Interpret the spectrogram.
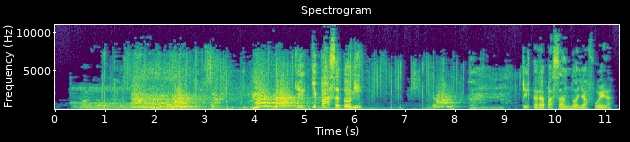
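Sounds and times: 
dog growling: 0:00.3 - 0:05.1
speech: 0:04.8 - 0:06.2, 0:09.4 - 0:11.2.

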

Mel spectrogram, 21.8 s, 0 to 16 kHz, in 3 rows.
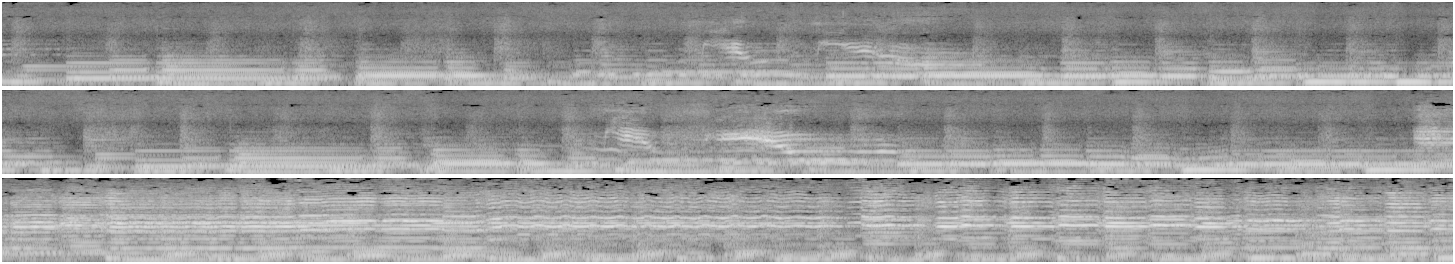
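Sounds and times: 
children's song with steady musical accompaniment: 0:00.0 - 0:21.7
kitten meowing in a children's song: 0:03.4 - 0:05.2, 0:10.2 - 0:12.1.

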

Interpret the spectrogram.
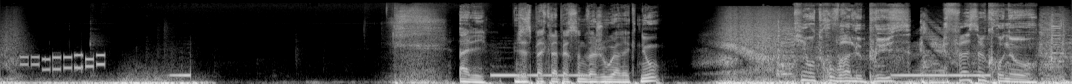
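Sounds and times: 
low rumble: 0:00.0 - 0:02.2, 0:06.6 - 0:09.8
touch-tone keypad dialing a number to a switchboard: 0:00.2 - 0:01.1, 0:01.7 - 0:02.0, 0:04.9 - 0:05.9
speech: 0:05.3 - 0:06.7, 0:08.0 - 0:10.6.

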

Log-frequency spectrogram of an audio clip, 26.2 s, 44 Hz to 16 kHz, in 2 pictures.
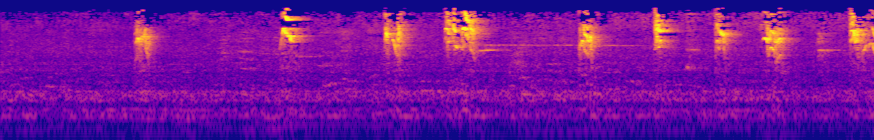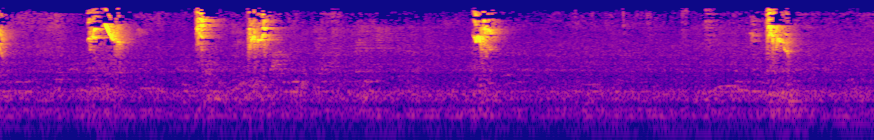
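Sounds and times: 
low steady hum: 0:00.0 - 0:26.2
female red-cowled cardinal chirping: 0:02.0 - 0:02.4, 0:05.8 - 0:07.7, 0:08.6 - 0:13.3, 0:20.2 - 0:20.7, 0:24.3 - 0:25.2.

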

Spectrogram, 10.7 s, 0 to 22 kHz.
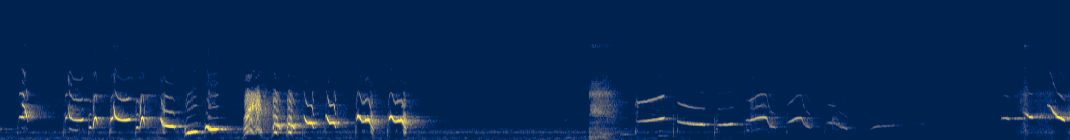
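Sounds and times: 
Oriental magpie-robin singing: 0:00.2 - 0:04.2, 0:06.4 - 0:09.3, 0:10.0 - 0:10.6.

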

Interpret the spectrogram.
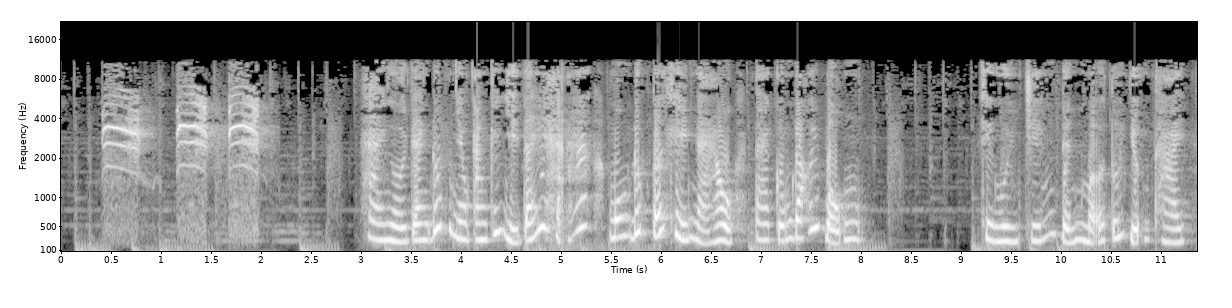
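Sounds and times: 
unhappy small bird squawking: 0:00.4 - 0:02.2
speech: 0:03.1 - 0:08.1, 0:09.2 - 0:11.3.

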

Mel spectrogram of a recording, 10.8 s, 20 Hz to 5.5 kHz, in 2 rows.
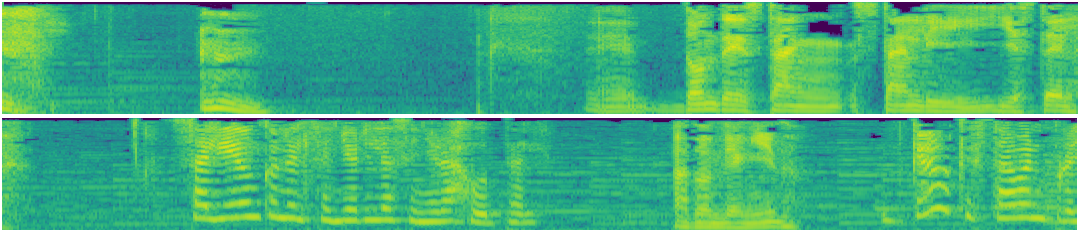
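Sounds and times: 
man giving an embarrassed cough: 0:00.0 - 0:00.4, 0:01.0 - 0:01.4
speech: 0:01.0 - 0:01.4, 0:02.9 - 0:05.6, 0:06.3 - 0:10.7.

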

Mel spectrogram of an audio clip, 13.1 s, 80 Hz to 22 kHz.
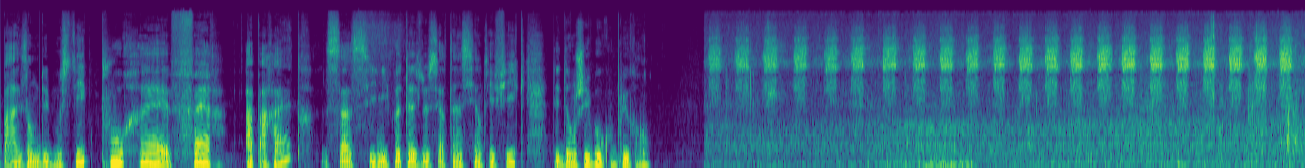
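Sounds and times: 
speech: 0:00.0 - 0:07.7
cicada singing in rhythmic buzzing pulses: 0:07.0 - 0:13.0.

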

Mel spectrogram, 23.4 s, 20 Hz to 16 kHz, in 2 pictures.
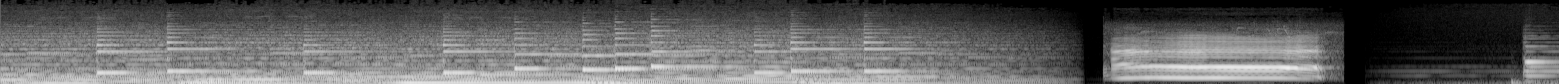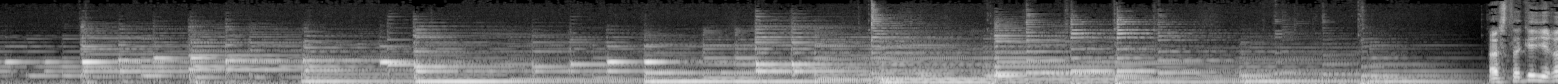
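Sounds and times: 
calm instrumental music with sustained and plucked notes: 0:00.0 - 0:08.1, 0:10.5 - 0:23.3
cow mooing: 0:08.3 - 0:10.1.

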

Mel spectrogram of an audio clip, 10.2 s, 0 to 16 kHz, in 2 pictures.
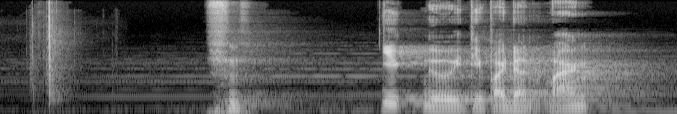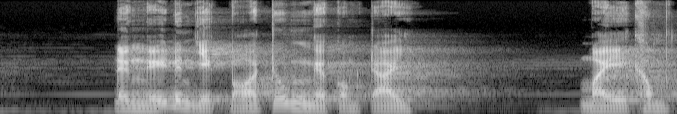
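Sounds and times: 
door lock clicking shut: 0:00.1 - 0:00.6
heavier low thunk of the door latch: 0:00.2 - 0:00.6
speech: 0:01.7 - 0:02.0, 0:02.8 - 0:04.6, 0:05.9 - 0:08.3, 0:09.4 - 0:10.1.

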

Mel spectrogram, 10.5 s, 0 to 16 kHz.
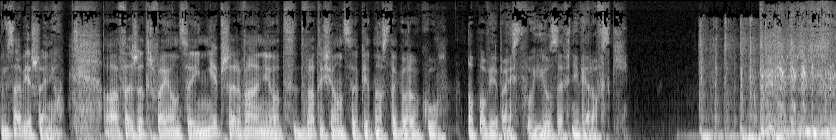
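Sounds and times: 
speech: 0:00.1 - 0:07.9
diesel car engine starting: 0:09.5 - 0:10.4.

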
